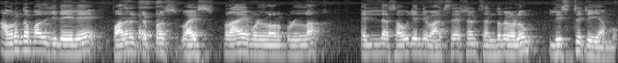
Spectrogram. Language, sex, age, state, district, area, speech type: Malayalam, male, 60+, Kerala, Kottayam, rural, read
